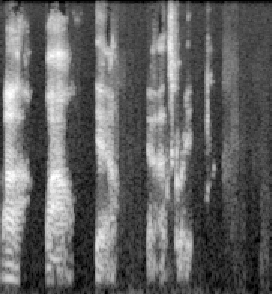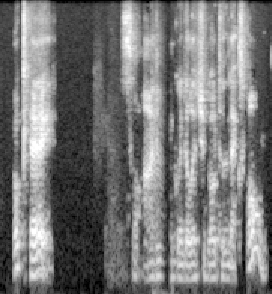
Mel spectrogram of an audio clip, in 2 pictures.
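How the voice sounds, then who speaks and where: A man hosting an informal literary interview as an editor, speaking haltingly and repeating words as he frames his thoughts. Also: fairly low pitch, very animated, a bit bright, a little hiss or hum. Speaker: host and journal co-editor interviewing poets.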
